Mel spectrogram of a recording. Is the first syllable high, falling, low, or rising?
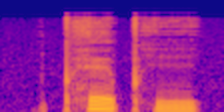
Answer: falling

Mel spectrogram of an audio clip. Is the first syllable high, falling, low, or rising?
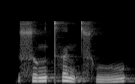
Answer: high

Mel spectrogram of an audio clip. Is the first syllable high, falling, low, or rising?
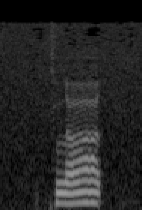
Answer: falling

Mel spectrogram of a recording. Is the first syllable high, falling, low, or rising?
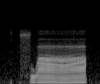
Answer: low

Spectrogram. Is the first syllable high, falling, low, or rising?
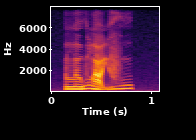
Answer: rising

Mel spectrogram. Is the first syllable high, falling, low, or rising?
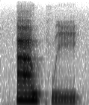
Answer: high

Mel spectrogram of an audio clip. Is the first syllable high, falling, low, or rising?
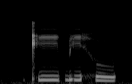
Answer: low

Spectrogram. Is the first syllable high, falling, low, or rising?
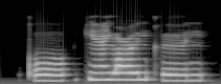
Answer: low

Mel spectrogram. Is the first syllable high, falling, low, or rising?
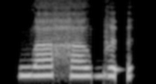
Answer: high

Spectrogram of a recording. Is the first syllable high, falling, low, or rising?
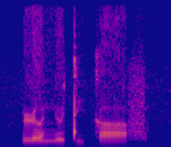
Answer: falling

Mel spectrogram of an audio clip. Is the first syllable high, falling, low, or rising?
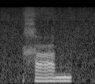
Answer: high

